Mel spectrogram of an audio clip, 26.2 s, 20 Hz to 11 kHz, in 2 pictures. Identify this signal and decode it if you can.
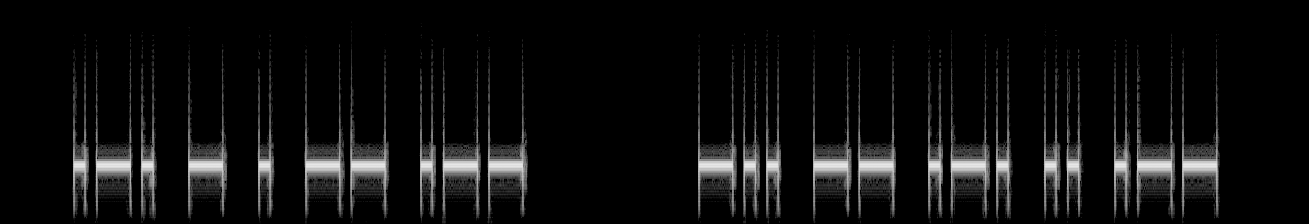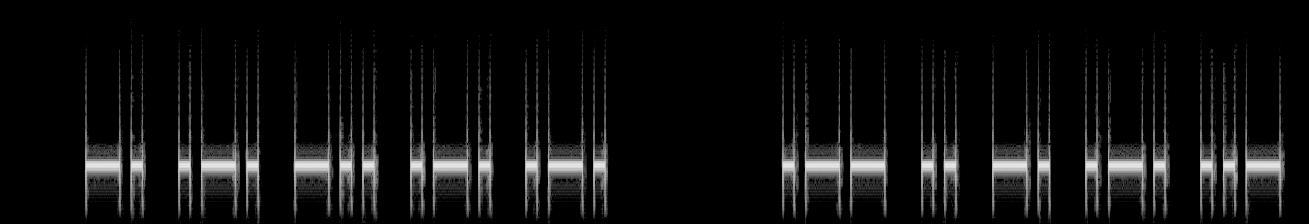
Morse code, heard as a keyed tone, about 10 wpm, 800 Hz. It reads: RTEMW DMRIW NRDRR WINRU
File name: LEZIONI / 3 MWRO / 3 MWR 10wpm 1952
